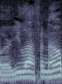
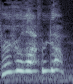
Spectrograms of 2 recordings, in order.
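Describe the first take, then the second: First: The line is said calmly and quietly. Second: The line is screamed loudly and wildly. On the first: The speaker calls it right. "I've said it like that" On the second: The speaker calls it wrong. "screamed it, like"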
